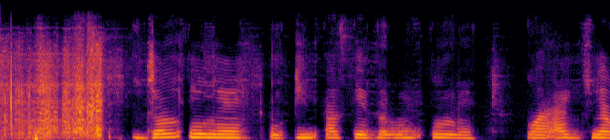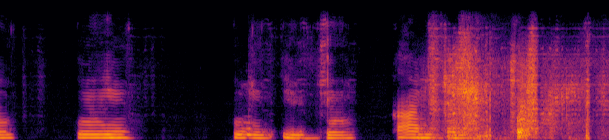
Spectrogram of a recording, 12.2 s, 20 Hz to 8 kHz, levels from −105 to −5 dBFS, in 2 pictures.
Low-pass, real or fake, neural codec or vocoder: 7.2 kHz; fake; codec, 44.1 kHz, 1.7 kbps, Pupu-Codec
